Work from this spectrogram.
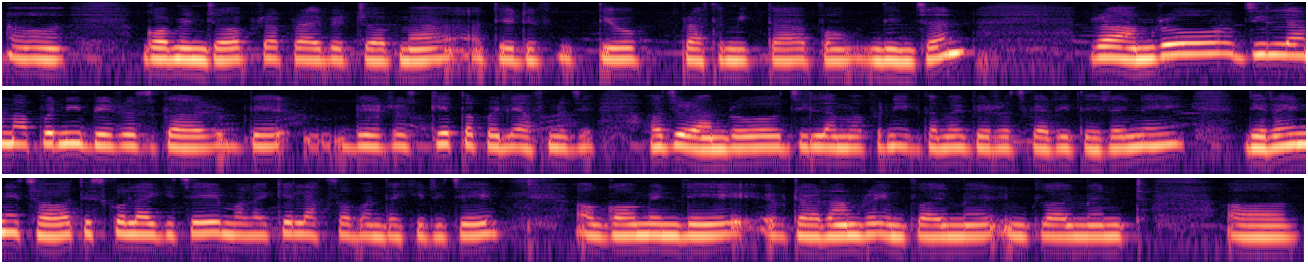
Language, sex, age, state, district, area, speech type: Nepali, female, 18-30, West Bengal, Kalimpong, rural, spontaneous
